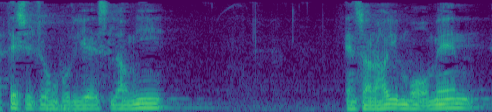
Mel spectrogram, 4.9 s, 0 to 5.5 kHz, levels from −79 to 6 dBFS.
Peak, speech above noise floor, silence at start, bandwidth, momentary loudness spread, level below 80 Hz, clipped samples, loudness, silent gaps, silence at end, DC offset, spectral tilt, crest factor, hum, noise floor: -4 dBFS; 30 dB; 0 s; 5.4 kHz; 7 LU; -38 dBFS; under 0.1%; -21 LUFS; none; 0 s; under 0.1%; -7 dB/octave; 18 dB; none; -51 dBFS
